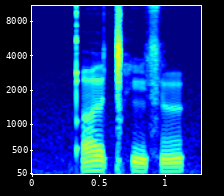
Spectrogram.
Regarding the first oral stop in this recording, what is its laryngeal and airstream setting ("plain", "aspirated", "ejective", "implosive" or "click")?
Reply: ejective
